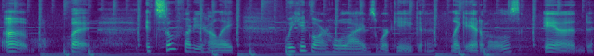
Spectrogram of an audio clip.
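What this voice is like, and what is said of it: Deep, sick-sounding voice. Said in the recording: “I sound like a man because I'm super sick.”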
